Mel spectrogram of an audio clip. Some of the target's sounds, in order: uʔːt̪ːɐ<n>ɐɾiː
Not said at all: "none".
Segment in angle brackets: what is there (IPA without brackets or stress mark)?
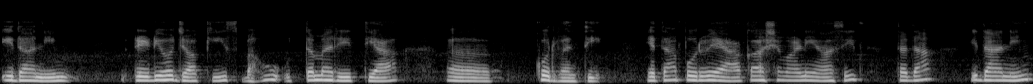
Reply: m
